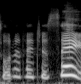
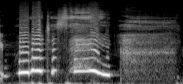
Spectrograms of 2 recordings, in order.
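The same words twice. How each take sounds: First: High, loud disbelief at yourself; incredulous. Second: Very high, loud, drawn-out squeal; incredulous squeal. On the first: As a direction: question your own slip in a high, loud voice. Baffled by her own slip. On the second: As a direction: shriek it slowly in sheer disbelief. Escalating disbelief at her slip. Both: Real, not acted.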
